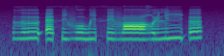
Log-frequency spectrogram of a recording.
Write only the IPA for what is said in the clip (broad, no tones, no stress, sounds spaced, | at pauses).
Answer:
ð ɵː ʔ æ θ i v o w i θ e v ɑː ʁ y l iː ʔ œ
